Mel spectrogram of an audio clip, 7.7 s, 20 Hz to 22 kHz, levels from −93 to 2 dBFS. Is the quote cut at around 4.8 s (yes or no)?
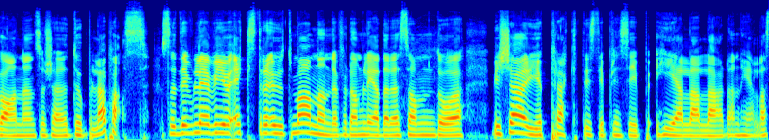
no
